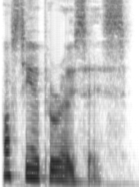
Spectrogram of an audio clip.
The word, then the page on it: osteoporosis: British English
